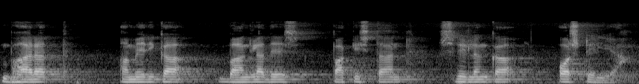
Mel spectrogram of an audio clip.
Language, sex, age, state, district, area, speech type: Gujarati, male, 45-60, Gujarat, Morbi, urban, spontaneous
